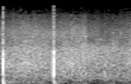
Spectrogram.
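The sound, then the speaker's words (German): Audience applause at an anniversary celebration: a short spell of steady, hissing clapping, punctuated by two sharp, louder claps that stand out from the rest. “Einen kräftigen Applaus für die Hauptakteure zu Hause.”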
